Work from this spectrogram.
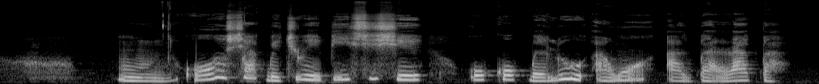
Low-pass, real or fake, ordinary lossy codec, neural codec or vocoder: none; real; none; none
